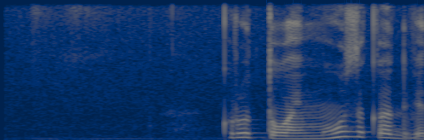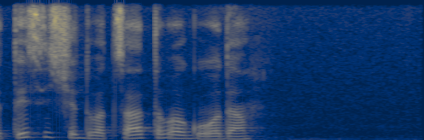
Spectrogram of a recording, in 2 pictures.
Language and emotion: Russian, neutral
